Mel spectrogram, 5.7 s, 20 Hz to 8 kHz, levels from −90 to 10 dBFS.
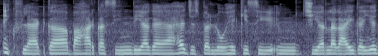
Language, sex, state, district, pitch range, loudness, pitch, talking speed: Hindi, female, Bihar, Patna, 170-180 Hz, -18 LUFS, 175 Hz, 190 wpm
